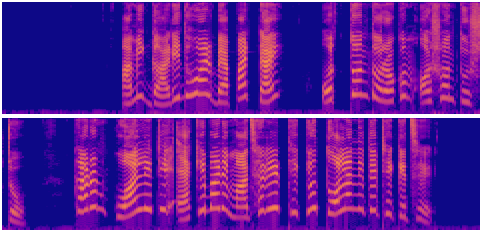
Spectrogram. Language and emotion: Bengali, angry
